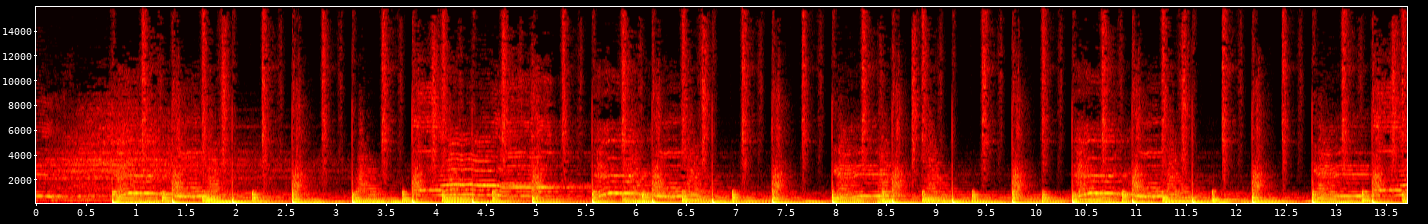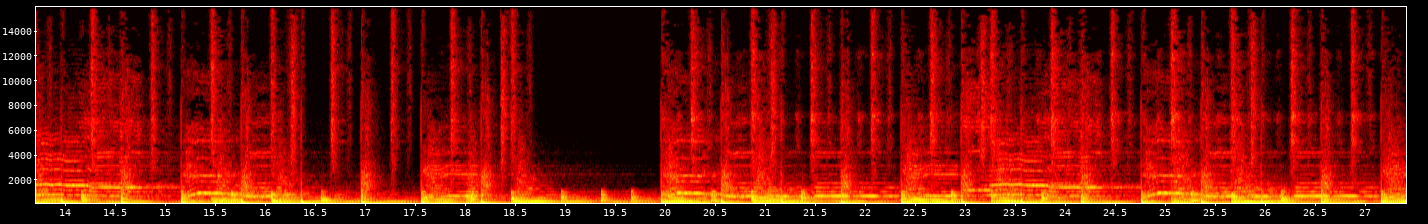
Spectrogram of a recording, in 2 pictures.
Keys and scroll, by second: 0.0 g, 2.4 Escape, 2.8 g, 4.8 g, 6.2 Escape, 11.8 g, 12.6 Escape, 13.8 g, 14.5 Escape, 20.6 g, 21.3 Escape, 21.9 g, 22.7 Escape, 23.3 g, 24.0 Escape.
